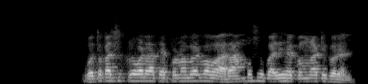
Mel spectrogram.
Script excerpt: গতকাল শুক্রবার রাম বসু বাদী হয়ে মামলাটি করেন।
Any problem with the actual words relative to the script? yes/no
yes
